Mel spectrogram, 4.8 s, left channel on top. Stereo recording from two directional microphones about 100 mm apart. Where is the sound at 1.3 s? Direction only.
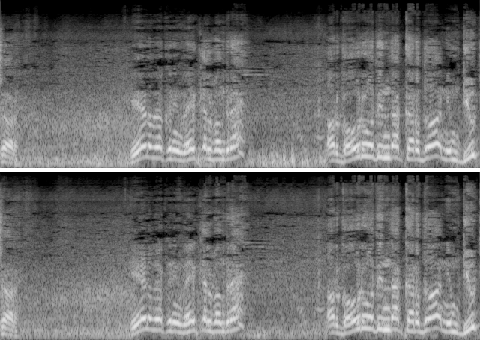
Centre (ahead or behind).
